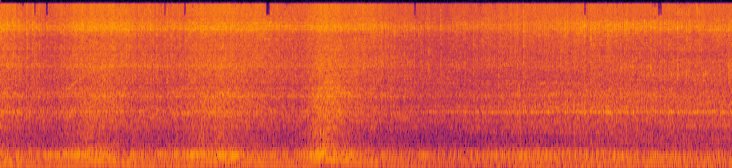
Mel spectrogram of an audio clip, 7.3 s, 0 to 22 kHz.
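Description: A 1000 cc-plus sport motorcycle with aftermarket dual exhaust blips its throttle close by, rising and falling in three quick revs before settling into a steady, loud idle.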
